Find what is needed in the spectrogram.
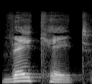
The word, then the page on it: vacate: American English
